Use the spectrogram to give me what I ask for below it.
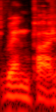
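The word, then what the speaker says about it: Ren'Py: Yeah, it's Renpai, not Ren Renp, whatever. I mean, I I haven't seen like the official creator like say how it's pronounced. I always say Renai because I I I think it's like a combination of Ren and Python, which is the language it uses.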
